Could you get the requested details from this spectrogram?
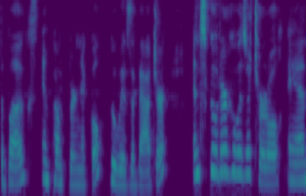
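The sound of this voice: An unforced reading voice over a quiet background, its intonation lively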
